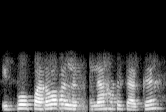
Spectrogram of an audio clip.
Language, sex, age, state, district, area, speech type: Tamil, female, 18-30, Tamil Nadu, Vellore, urban, conversation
